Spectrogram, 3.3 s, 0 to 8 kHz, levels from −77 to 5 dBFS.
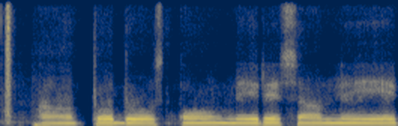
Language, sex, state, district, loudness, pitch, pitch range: Hindi, male, Rajasthan, Bikaner, -15 LUFS, 120 Hz, 115-120 Hz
